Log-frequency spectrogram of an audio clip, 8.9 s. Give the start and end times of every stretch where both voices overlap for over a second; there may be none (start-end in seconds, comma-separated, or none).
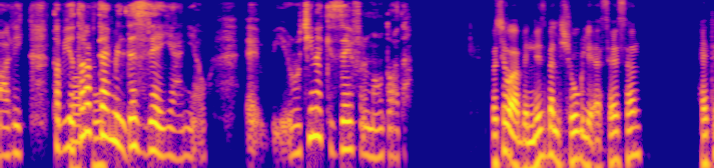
none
